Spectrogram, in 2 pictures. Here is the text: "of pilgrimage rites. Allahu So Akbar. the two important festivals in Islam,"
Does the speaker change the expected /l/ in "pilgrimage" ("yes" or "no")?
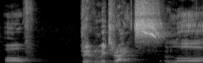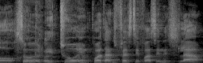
yes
